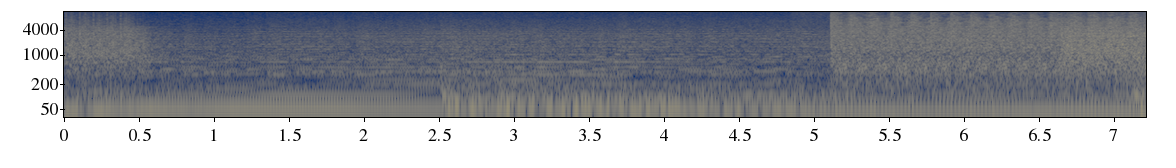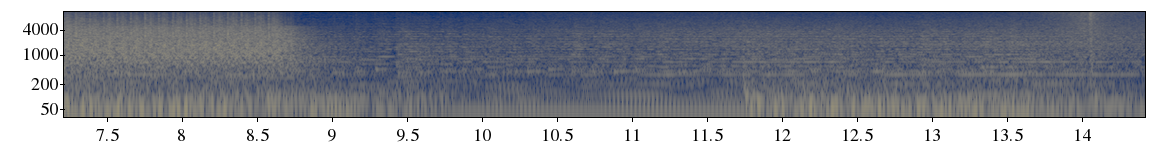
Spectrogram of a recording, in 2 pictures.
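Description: Gunfire, mortar and artillery fire in the Battle of Marawi, with sustained bursts of rapid shooting and heavy booming blasts layered over a deep rumble, loud and continuous, no voices.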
